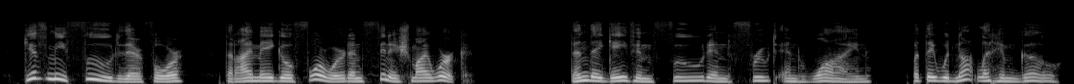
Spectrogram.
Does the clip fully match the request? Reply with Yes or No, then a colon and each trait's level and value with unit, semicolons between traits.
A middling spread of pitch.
Yes: average, 3.7 semitones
